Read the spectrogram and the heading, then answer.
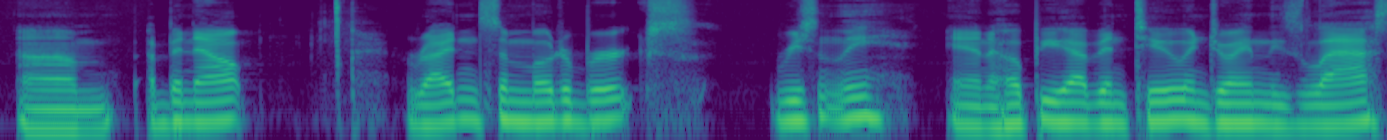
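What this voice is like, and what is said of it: Rough, strained sick voice. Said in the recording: “my voice is all jacked up this week. I can't hold it together, man. I'm like coughing and throat hurts.”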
